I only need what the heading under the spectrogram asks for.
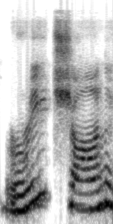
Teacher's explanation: já emendo ch com o on. Então, veja que o CH no final da palavra, ele vai ficar um som forte também.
